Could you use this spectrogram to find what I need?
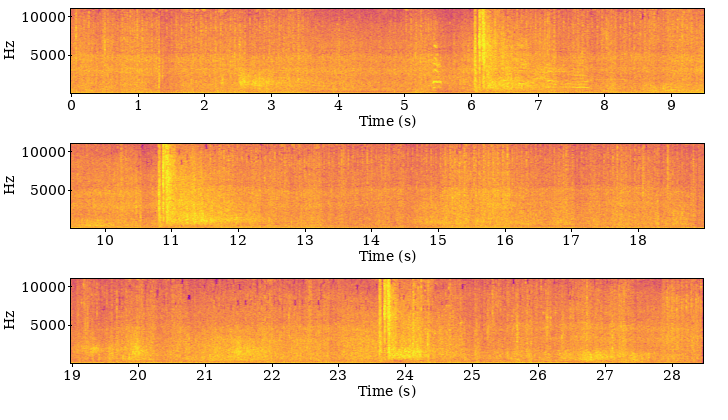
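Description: A tank engine rumbles loudly and steadily nearby.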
